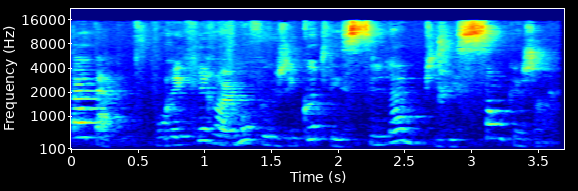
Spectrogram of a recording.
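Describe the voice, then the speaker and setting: A woman reading a picture book aloud to toddlers, with a sing-song storytelling manner and slow, letter-by-letter teaching of syllables. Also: on the high side, sing-song, a little hiss or hum. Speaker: children's librarian reader. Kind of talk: enriched read-aloud for toddlers with phonics teaching. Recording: echoey room, mic at a distance.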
